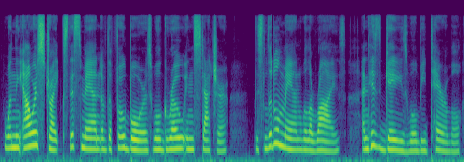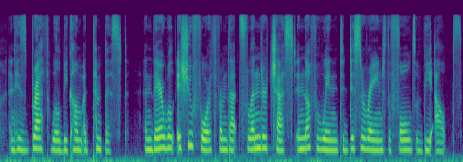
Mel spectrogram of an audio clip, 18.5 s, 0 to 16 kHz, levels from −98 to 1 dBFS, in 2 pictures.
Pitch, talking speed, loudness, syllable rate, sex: 205 Hz, 160 wpm, -19 LUFS, 4.1 syllables/s, female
